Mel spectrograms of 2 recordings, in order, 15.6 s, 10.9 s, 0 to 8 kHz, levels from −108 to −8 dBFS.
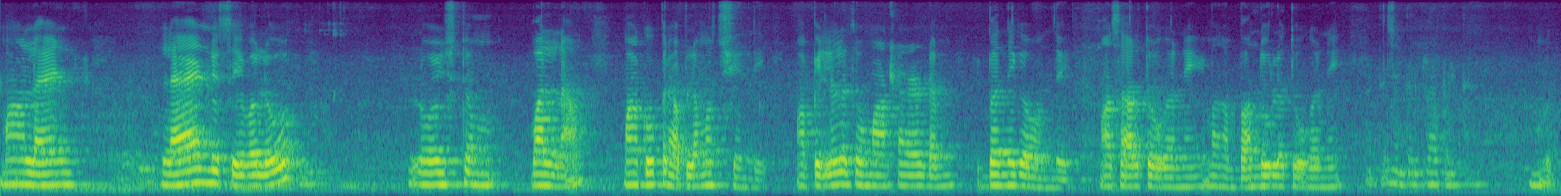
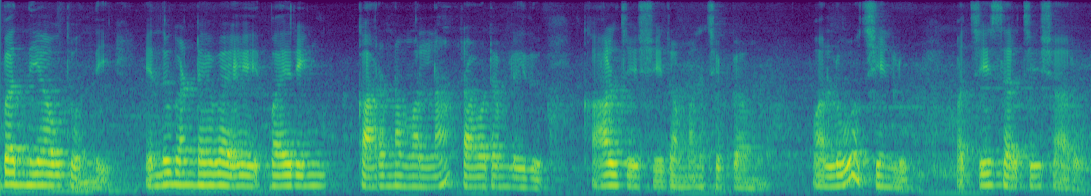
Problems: continuous background conversations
